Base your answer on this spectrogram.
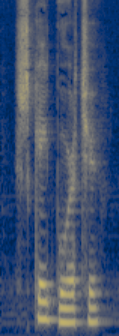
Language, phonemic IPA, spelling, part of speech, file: Dutch, /ˈskedbɔːrcə/, skateboardje, noun, Nl-skateboardje.ogg
- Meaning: diminutive of skateboard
